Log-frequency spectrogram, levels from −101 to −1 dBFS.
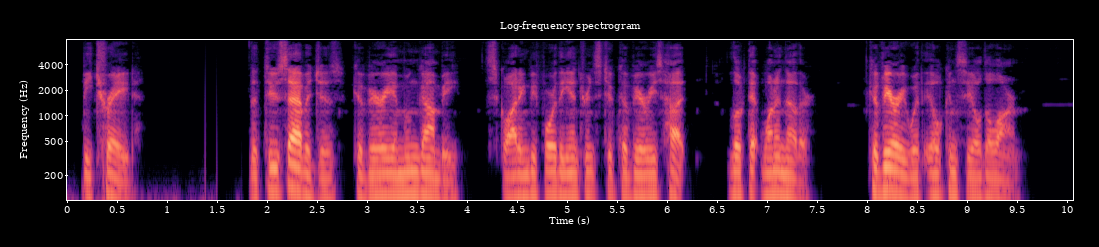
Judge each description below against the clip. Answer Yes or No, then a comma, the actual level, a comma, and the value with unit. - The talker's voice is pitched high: No, low, 105 Hz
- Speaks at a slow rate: Yes, slow, 130 wpm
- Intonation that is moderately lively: No, narrow, 1.8 semitones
